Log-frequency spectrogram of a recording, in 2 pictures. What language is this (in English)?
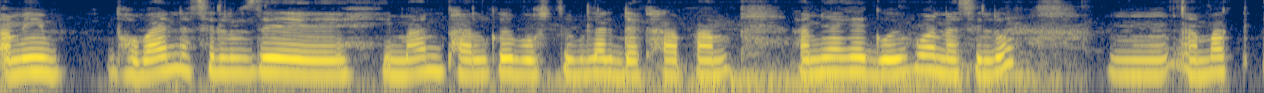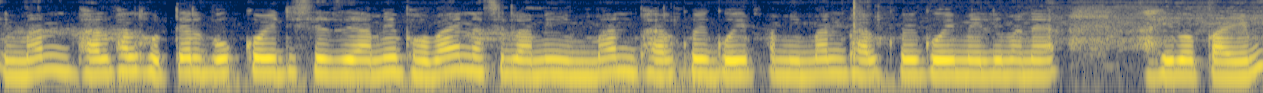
Assamese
